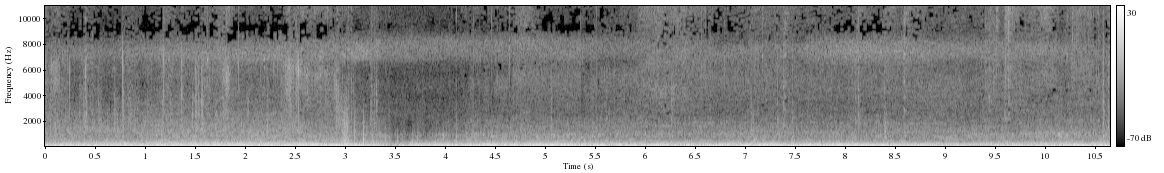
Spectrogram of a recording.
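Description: Road and engine noise inside the cabin of a moving car: a steady low rumble, dipping briefly a little over three seconds in.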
